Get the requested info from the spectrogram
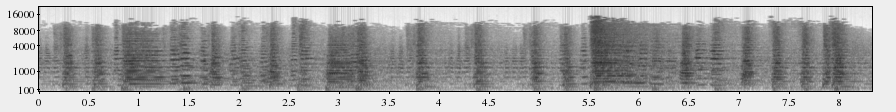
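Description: A Navy military band's brass playing musical honors, punctuated by regular sharp strokes. The music stops right at the end and rings away.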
